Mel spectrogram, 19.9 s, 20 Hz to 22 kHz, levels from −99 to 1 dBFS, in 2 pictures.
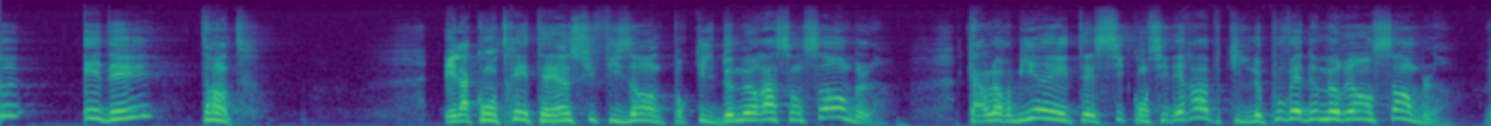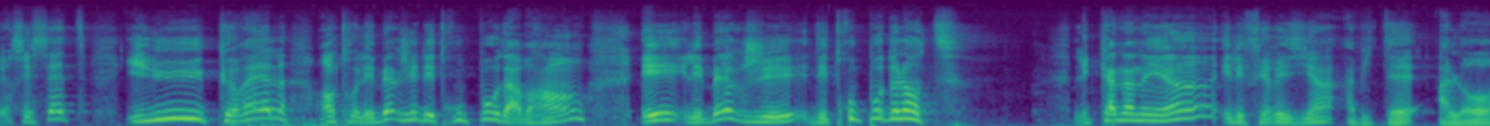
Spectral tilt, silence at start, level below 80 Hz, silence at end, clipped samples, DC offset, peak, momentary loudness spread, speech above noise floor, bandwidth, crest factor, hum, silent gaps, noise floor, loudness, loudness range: -5 dB/octave; 0 s; -56 dBFS; 0 s; under 0.1%; under 0.1%; -8 dBFS; 12 LU; 43 dB; 15.5 kHz; 18 dB; none; none; -67 dBFS; -25 LUFS; 3 LU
